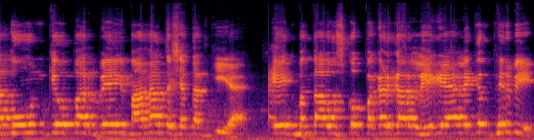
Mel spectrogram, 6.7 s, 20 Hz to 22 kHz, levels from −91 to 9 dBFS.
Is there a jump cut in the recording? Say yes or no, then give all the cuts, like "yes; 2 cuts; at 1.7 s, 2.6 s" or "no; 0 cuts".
yes; 1 cut; at 3.4 s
